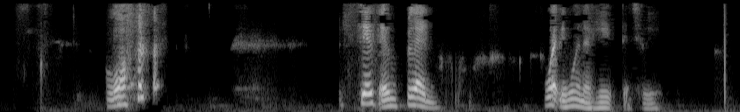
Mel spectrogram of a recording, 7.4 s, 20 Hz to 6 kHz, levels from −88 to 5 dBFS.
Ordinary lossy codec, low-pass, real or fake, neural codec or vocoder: MP3, 24 kbps; 5.4 kHz; fake; codec, 16 kHz, 1 kbps, X-Codec, HuBERT features, trained on general audio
